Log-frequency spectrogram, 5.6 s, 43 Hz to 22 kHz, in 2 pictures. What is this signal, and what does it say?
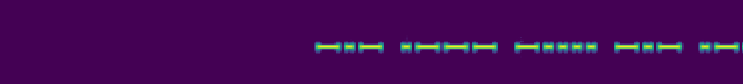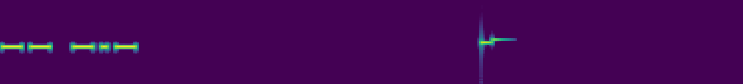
Morse code, heard as a keyed tone, about 42 wpm, 700 Hz. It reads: KJ6KJK
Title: USA Call Signs - 6 Characters - 6x Character Spacing - 45wpm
